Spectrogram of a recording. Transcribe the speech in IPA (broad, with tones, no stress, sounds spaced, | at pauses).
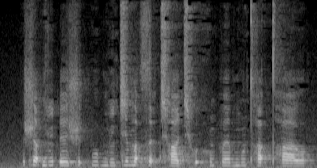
ʃ ä˦ ʔ ɡ ĩ˦˨ ʔ e˦˨ ɪ̯ ʃ ɪ˦ ʔ p u˦ b ĩ˨ t͡ɕ ɛ˦ n ä˦ ʔ sʰ ɛ˦ ʔ t͡ɕʰ ä˨ t͡ɕʰ ʊ˦ ʔ h ũ˦˨ p ɛ˦ b ũ˦ tʰ ä˦ ʔ tʰ a˨ ʊ̯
